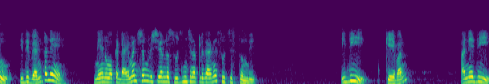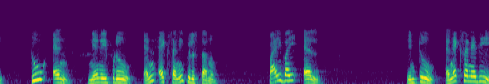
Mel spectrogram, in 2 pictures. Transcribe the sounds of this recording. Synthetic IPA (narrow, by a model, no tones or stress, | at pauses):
uid̪iʋeɳʈɐne̞ː | ne̞ːnuɔkɐɖɐjme̞nʂɐnʋiʂɐjɐmlo̞ːsuːt͡ʃiɲt͡ʃinɐʈluɡaːne̞ːsuːt͡ʃist̪und̪ḭ | id̪i | keːʋɐn | ɐ̰ne̞ːd̪i | ʈuːen | ne̞ːnuipːuɽu | e̞ne̞ksɐnipilust̪aːnṵ | pɐjbɐje̞l | iɳʈue̞ne̞ksɐne̞ːd̪i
